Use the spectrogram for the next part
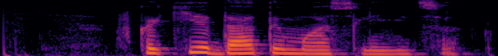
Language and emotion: Russian, neutral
